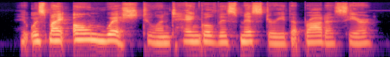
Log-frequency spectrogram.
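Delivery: ordinary delivery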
